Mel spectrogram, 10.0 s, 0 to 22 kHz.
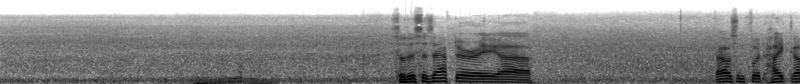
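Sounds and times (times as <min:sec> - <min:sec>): man humming low: 0:02.4 - 0:03.6.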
